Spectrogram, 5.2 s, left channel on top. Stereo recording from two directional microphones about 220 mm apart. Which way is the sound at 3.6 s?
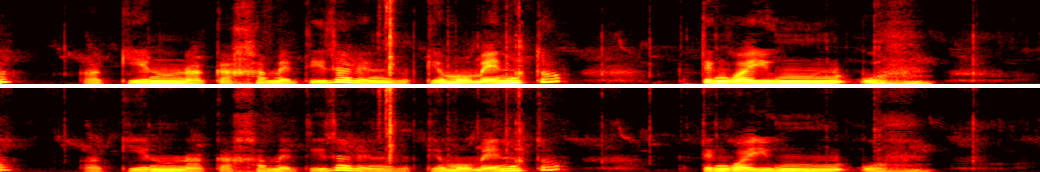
40° left (ahead or behind).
